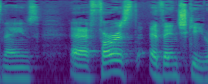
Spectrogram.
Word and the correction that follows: Evashevsky: right? Oh, sorry, let me say it again. Evashevsky.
